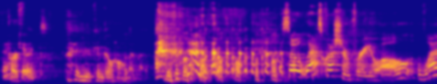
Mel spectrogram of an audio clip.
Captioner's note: laughing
